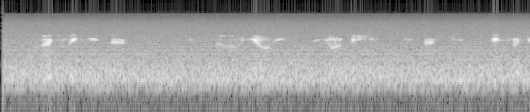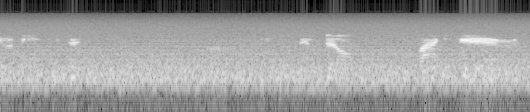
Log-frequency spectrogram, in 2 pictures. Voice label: eastern european with hard k in name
